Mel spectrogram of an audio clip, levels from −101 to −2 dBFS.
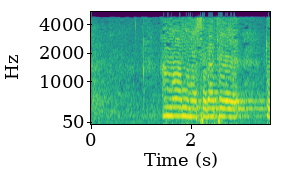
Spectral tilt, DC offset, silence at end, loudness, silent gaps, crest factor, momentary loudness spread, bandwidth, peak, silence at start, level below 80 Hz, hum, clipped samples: -7.5 dB/octave; under 0.1%; 0 s; -7 LUFS; none; 8 dB; 19 LU; 5.4 kHz; 0 dBFS; 0 s; -26 dBFS; none; 0.2%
